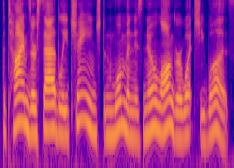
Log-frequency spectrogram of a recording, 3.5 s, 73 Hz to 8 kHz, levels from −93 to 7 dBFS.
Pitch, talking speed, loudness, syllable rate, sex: 205 Hz, 220 wpm, -19 LUFS, 5.6 syllables/s, female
